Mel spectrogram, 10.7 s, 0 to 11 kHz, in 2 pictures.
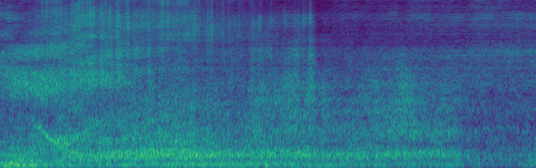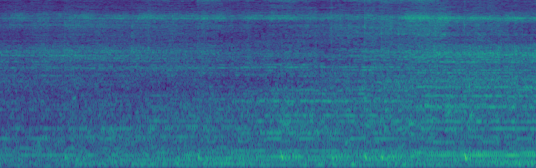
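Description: An F/A-18 Classic Hornet jet slows for a low pass at an air show display, a loud roaring engine rush that drops back to a steady, sustained jet rumble.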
